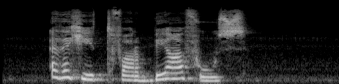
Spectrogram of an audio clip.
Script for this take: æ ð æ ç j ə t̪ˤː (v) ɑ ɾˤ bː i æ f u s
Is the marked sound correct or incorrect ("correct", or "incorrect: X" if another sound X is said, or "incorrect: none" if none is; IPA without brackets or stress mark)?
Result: incorrect: f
